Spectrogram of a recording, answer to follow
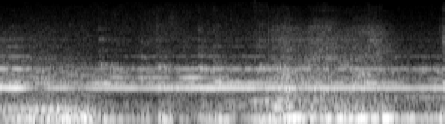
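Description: Improvised electroacoustic music from double bass and electronics: steady high held tones over a dense, rumbling low texture.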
